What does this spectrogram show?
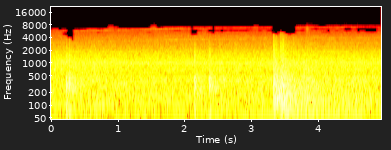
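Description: Distant aerial fireworks shells bursting: a single bang, then two quick bangs about two seconds in, then the loudest bang about three and a half seconds in, which dies away slowly. The bangs sound over a steady background hiss.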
